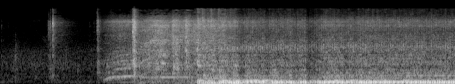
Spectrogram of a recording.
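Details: Buick fitted with newly installed Bailey Engineering TR6 ignition system (harness running waste-spark smart coils from current V6 trucks, higher spark energy), 2012: a few clicks, short crank, catches cleanly and settles into smooth, steady low idle; normal start and idle.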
